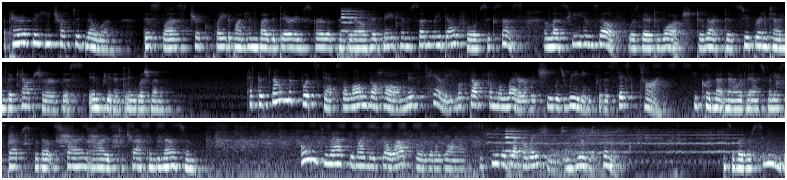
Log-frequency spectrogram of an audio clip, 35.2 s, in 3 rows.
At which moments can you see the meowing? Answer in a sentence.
The meowing can be heard from 5.0 to 5.7 s and from 31.0 to 32.8 s.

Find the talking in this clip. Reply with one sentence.
The talking can be heard from 0.0 to 14.2 s, from 15.4 to 26.4 s, from 27.9 to 32.8 s and from 34.3 to 35.2 s.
